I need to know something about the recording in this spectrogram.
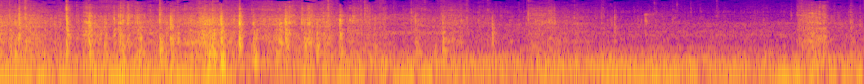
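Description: Paper gift bag and packaging rustling and crinkling as items are rummaged out of it: a run of quick crackles, busiest in the first second or so and thinning out after that.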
